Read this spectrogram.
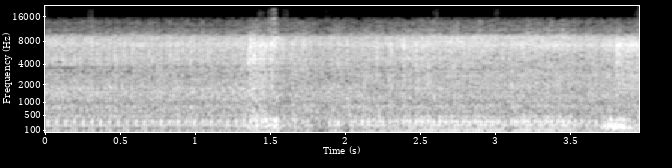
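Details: Kawasaki ZXR400 L9: uneven, lumpy idle stumbling between blips, slow throttle response and hanging at 2,000 rpm before coming down; cause not clear.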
